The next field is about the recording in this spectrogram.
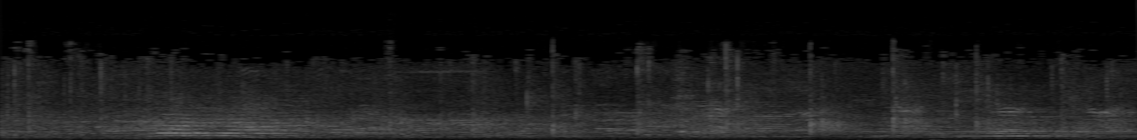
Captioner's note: crowd chatter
